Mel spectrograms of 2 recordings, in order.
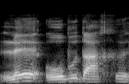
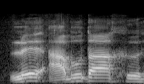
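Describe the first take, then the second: First: The vowel after le is an o sound. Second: The vowel after le is an a sound. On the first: The speaker calls it right. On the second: The speaker calls it wrong.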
